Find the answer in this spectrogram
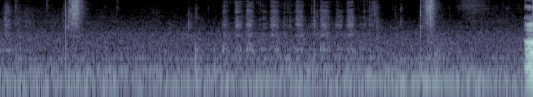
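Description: A coin scraping the latex coating off a scratch-off lottery ticket: soft, scattered scratches as the last play spot is uncovered.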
